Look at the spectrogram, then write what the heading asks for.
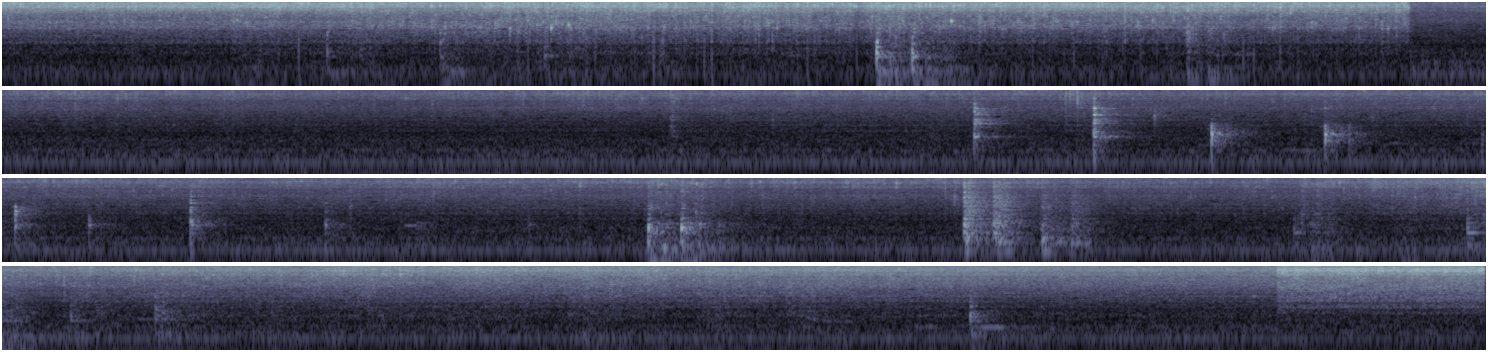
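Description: Carrot and beet sticks sizzling as they fry in an aluminium pot. About seven seconds in the sizzle drops to a quieter hiss, then comes a run of sharp clinks and knocks from the pot lid and a utensil against the pot, before the sizzle builds again and turns loud near the end.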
